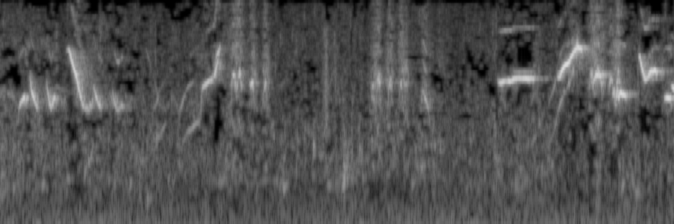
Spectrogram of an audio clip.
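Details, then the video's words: Greater green leafbird song from a training recording for cage birds: bright, sweeping whistled phrases rising and falling, given in quick bursts with short pauses, ending in a run of loud slurred notes. "Masteran Suara Cucak Ijo"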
